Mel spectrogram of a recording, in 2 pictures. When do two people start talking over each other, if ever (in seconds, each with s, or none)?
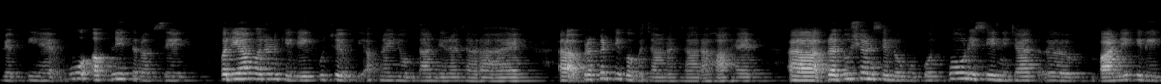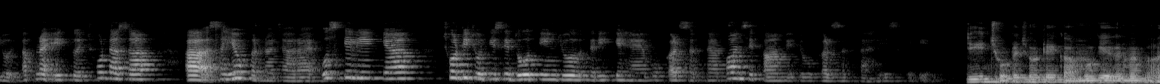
none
